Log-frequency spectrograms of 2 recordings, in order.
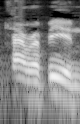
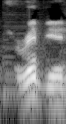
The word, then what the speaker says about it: Caribbean: I'm in Cancun Mexico on the Caribbean or Caribbean if you want to mispronounce things check out the bad boy national flag welcome to this Flags in 50 places.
